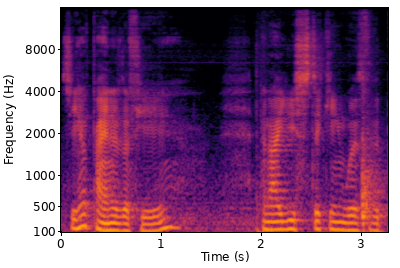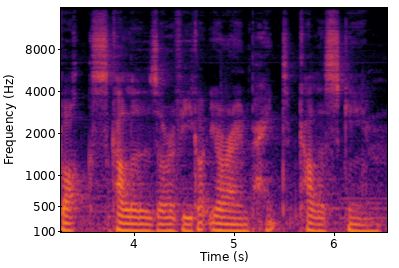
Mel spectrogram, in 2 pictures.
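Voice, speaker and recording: A man's voice: lowish voice, fairly even intonation, normal speed. A man with a scratchy voice chatting casually with viewers while painting miniatures, rambling and answering their messages. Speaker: streamer.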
